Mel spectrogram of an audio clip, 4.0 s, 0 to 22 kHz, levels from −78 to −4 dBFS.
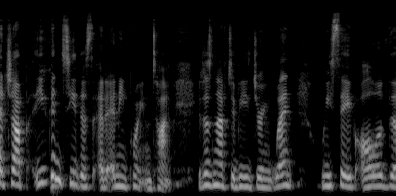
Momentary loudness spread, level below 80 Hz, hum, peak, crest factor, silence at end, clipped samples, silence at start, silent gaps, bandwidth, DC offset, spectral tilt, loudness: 6 LU; -86 dBFS; none; -14 dBFS; 20 dB; 0 s; under 0.1%; 0 s; none; 17 kHz; under 0.1%; -4 dB/octave; -35 LUFS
